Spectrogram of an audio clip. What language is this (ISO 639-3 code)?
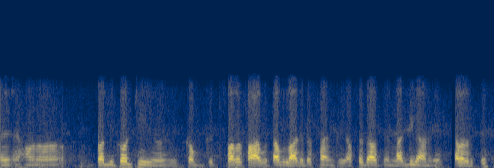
pan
